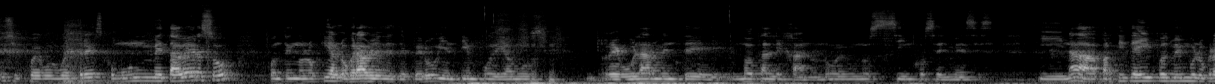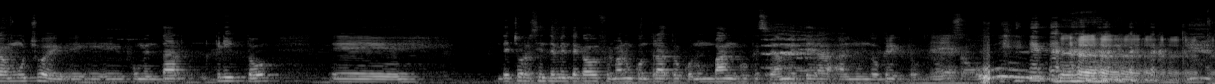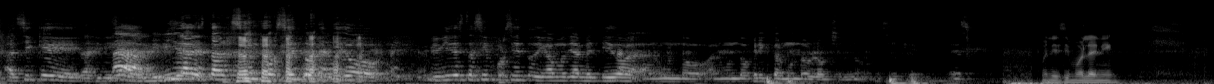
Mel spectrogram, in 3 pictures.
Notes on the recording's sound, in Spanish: Se llevó a cabo en el Web Tres Night. Frente a un público en vivo de nuestra comunidad en el Hotel Santa Cruz. Este evento fue organizado en conjunto por WEBTRES junto a AndinoDAO.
